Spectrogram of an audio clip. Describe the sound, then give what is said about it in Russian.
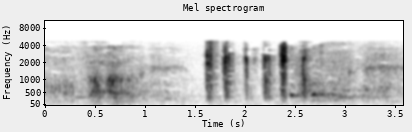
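A person imitates the lions in the den where Daniel was thrown, a quick run of five or six short, raspy roaring vocal bursts, loud, after a quieter stretch of murmuring voice. “И там львы такие.”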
